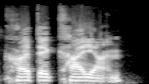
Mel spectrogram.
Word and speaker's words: Karthikeyan: There's only been two: Narain Karthikeyan.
